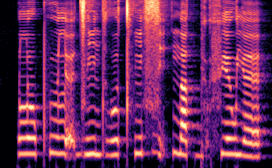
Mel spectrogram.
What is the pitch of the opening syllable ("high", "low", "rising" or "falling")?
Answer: low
